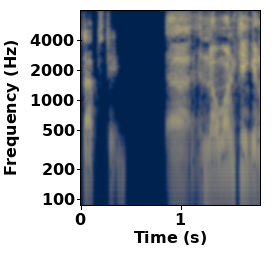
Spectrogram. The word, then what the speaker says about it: Epstein: ] his name is it's still pronounced Epstein uh no one can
